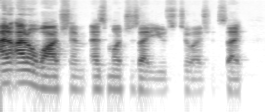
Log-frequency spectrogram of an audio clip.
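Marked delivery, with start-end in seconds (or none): none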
